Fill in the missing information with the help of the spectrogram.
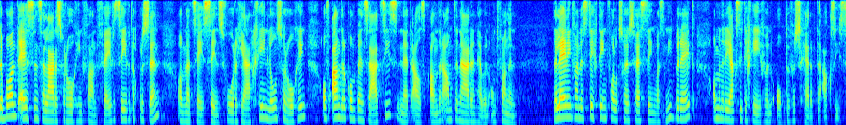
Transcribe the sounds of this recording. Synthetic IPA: d̥əbɔntɛjstənsalaːɾɪsfərɦoːχɪŋvɑnvɛjvənseːvəntəχprosɛnt | ʔɔmdɑtsɛjsɪnsfoːɾəχjaːrχeːnloːnsfərɦowχɪŋʔɔfɑndəɾəkɔmpɛnzaːtsisnɛtʰɑ̰lˠsʔɑndəɾə̰ʔɑmtənaːɾənɦɛbənɔ̰ntfɑŋən | d̥əlɛjdɪŋvɑndəstɪχtɪŋvɔlˠksɦœɥsfɛstɪŋʋɑsnid̚bəɾɛjtʔɔmənrejɑksitəχeːvənɔ̰p̚dəvəɹsχɛ̰rp̚də̰ʔɑ̰ksḭs

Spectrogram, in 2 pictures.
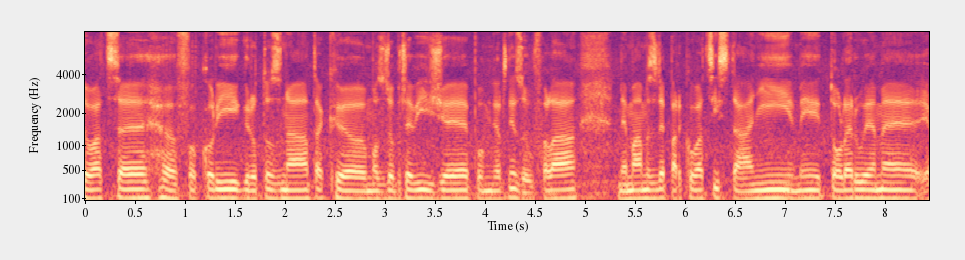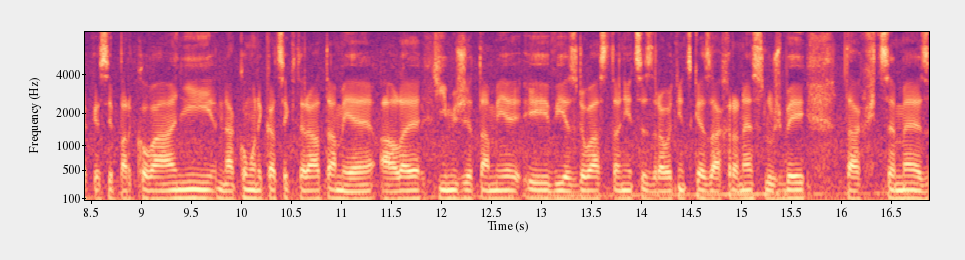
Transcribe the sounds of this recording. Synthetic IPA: t̪uat͡sɛfʔo̞ko̞liːɡdo̞t̪o̞znaːt̪akmod͡zdo̞br̝ɛviːʒɛjɛpo̞mɲɛɾɲɛzo̞wfalaː | nɛmaːmɛzdɛpaɾko̞vat͡siːst̪aːɲiːmɪt̪o̞lɛɾujɛmɛjakɛːsɪpaɾko̞vaːɲiːnako̞munɪkat͡sɪkt̪ɛɾaːt̪amjɛʔalɛciːmʒɛt̪amjɛʔɪvjɛzdo̞vaːst̪aɲɪt͡sɛzd̪ɾavot̪ɲɪt͡skɛːzaːxɾanɛːsluʒbɪ | t̪akxt͡sɛmɛ

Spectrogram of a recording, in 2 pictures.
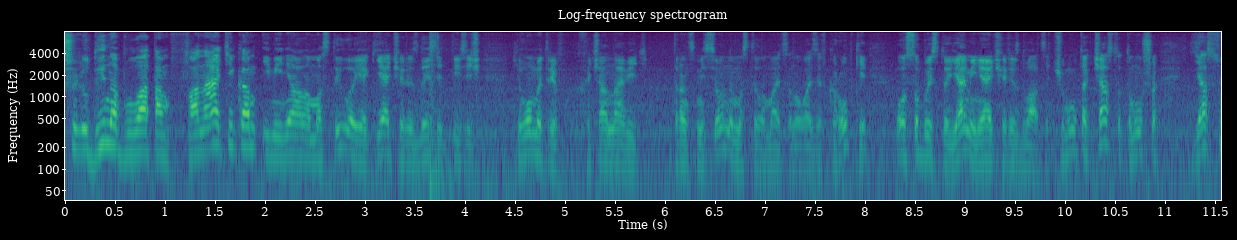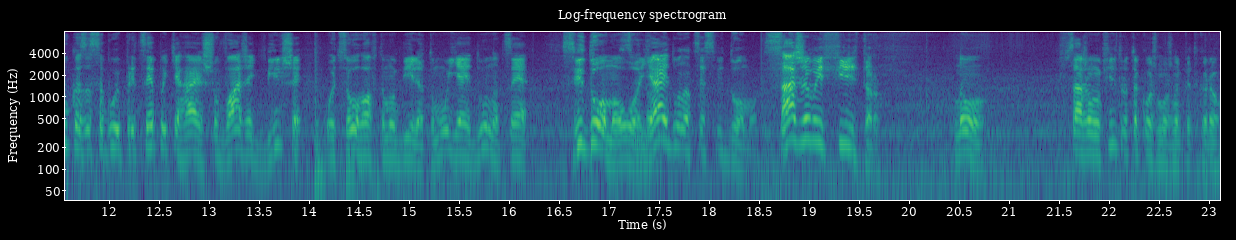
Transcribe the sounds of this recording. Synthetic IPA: t͡ʃɔlʲʊd̪ɪnɐbʊlˠɑt̪ɑmfɐnɑtʲikɐmimʲinʲalˠɐmɐst̪ɪlˠɔjjɐkjat͡ʃɛɾezd̪ɛsʲɐt̚ʲt̪ɪsʲɐt͡ʃʲkʲɪlˠɔmet̪ɾʲiwxɐt͡ʃanɑʋʲitʲ | t̪ɾɐnsmʲisʲiɔnːɪmɐst̪ɪlˠɐmɑjet͡sʲːɐnɐwʋazʲiwkɐɾɔpkʲɪɔsɔbɪst̪ɔjamʲinʲajʊt͡ʃɛɾezd̪ʋɑsʲːɐtʲt͡ʃɔmut̪ɑk̚t͡ʃɑst̪ɔt̪ɔmuʃt͡ʃɔ | jasukɐzɐsɐbɔjʊpɾʲɪt̪sɛpɪtʲɐɦɑjʊʃt͡ʃɔʋɑʒet̚ʲbʲilʲʃɛɔt͡sʲɔɦɔɐft̪ɔmɔbʲilʲɐt̪ɔmujaid̪unɐt̪sɛ | sʲʋʲid̪ɔmɔɔjaid̪unɐt̪sɛsʲʋʲid̪ɔmɔsɑʒɪʋɪjfʲilʲt̪r | nu | sɑʒɪʋʊmʊfʲilʲt̪ɾʊt̪ɐkɔʐmɔʐnɐpʲid̪kɔɾɪɦ

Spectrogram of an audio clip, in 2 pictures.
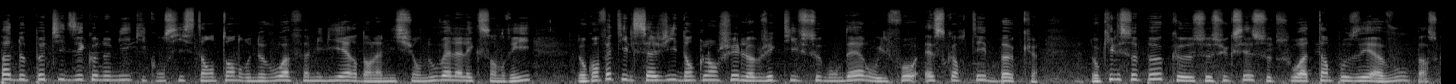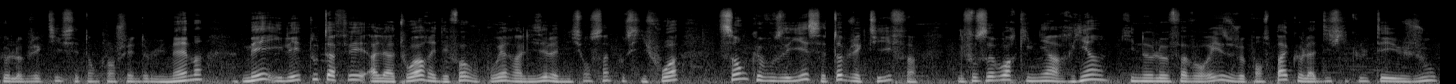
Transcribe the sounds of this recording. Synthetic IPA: pad̪əpət̪it̪zekɔnɔmikʲikɔ̃sist̪aɑ̃t̪ɑ̃d̪ʁynvwafamiljɛʁd̪ɑ̃lamisjɔ̃nuvɛlalɛksɑ̃d̪ʁi | d̪̥ɔ̃kɑ̃fɛt̪ilsaʒid̪ɑ̃klɑ̃ʃelɔbʒɛk̚t̪ifsəɡɔ̃d̪ɛʁuilfoʔɛskɔʁt̪ebœk | d̪ɔ̃kilsəpøkəsəsyksɛsəswat̪ɛ̃pozeavupa̰ʁsə̥kəlɔbʒɛk̚t̪ifsɛt̪ɑ̃klɑ̃ʃed̪əlɥimɛmː | ɛilɛt̪ut̪afɛaleat̪waʁed̪efwavupuveʁealizelemisjɔ̃sɛ̃kusifwa | sɑ̃kəvuzejesɛt̪ɔbʒɛk̚t̪ʰif | ilfosavwaʁkilniaʁjɛ̃kʲʰinələfavɔʁizʒəpɑ̃spakəlad̪ifi̥kʲylt̪eʒu

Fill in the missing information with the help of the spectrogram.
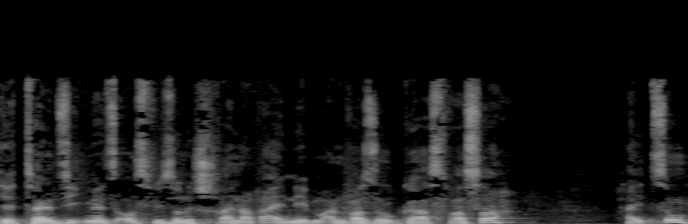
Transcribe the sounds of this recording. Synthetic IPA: d̥eːɐtʰaɪlziːtmiɐjɛt͡stʔa̰ʊsv̥iːzoːnəʃʁ̥aɪnɐʁaɪneːbm̩a̰nvaːɐzoːɡaːsv̥asɐ | haɪt͡sʊŋ

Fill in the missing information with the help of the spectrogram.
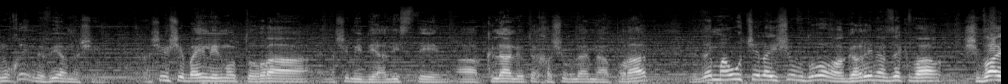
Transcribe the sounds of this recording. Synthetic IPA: nuχime̞vianaʃim | anaʃimʃebaimlilmo̞d̪̚t̪o̞ʁaanaʃimid̪ealist̪imaklaljo̞t̪e̞ʁχaʃuvlaemːeapʁat̪ | vezemaut̪ʃelaiʃuvd̪ʁoaχaɡaʁinaze̞kvaʁ | ʃva

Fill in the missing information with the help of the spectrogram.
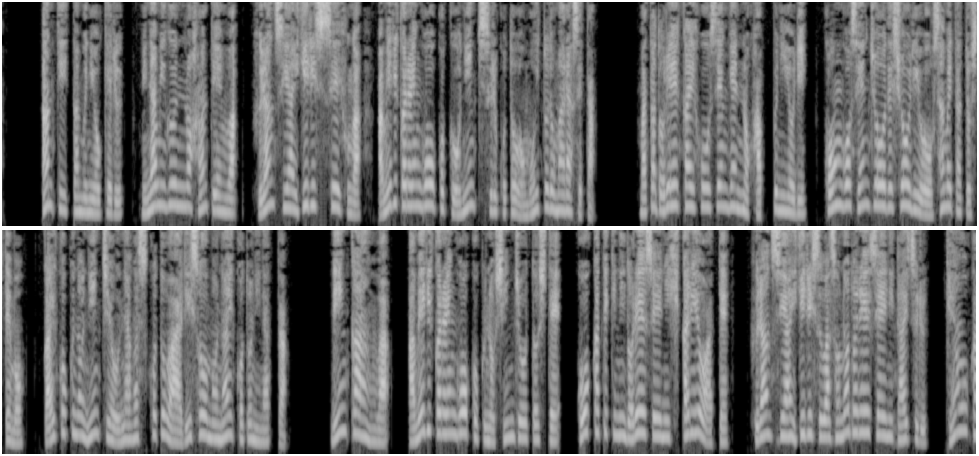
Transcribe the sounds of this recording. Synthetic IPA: ãnt̪ʲiːt̪amɯ̟ɲ̟io̞ke̞ɾɯ̟ | mʲinamʲiɡɯ̟̃nːo̞hãnt̪ẽ̞ɰ̃βaɸɯ̟ɾãɰ̃sɨjaiɡʲiɾʲisɨ̥se̞ːɸɯ̟ɡaː | me̞ɾʲikaɾẽŋɡo̞ːko̞kɯ̟o̞ɲ̟ĩɲ̟t͡ɕi̥sɨɾɯ̟ko̞t̪o̞ːmo̞it̪o̞d̪o̞maɾase̞t̪a̰ | mat̪ad̪o̞ɾe̞ːkaiho̞ːsẽ̞ŋɡẽ̞nːo̞hapːɯɲ̟ijo̞ɾʲi | kõ̞ŋɡo̞sẽ̞ɲ̟d͡ʑo̞ːd̪e̞ɕo̞ːɾʲio̞ːsame̞t̪at̪o̞ɕi̥t̪e̞mo̞ | ɡ̥aiko̞kɯno̞ɲ̟ĩɲt͡ɕio̞ɯ̟naɡasɨ̥ko̞t̪o̞βaːɾʲiso̞ːmo̞naiko̞t̪o̞ɲ̟inat̪ːa̰ | ɾʲĩŋkãːɰ̃βaː | me̞ɾʲikaɾẽŋɡo̞ːko̞kɯ̟no̞ɕĩɲ̟d͡ʑo̞ːt̪o̞ɕi̥t̪e̞ | ko̞ːkat̪e̞kʲiɲ̟id̪o̞ɾe̞ːse̞ːɲ̟içi̥kaɾʲio̞at̪e̞ | ɸɯ̟ɾãɰ̃sɨjaiɡʲiɾʲisɨβaso̞no̞d̪o̞ɾe̞ːse̞ːɲ̟it̪aisɨɾɯ̟ | kẽ̞ɰ̃oka

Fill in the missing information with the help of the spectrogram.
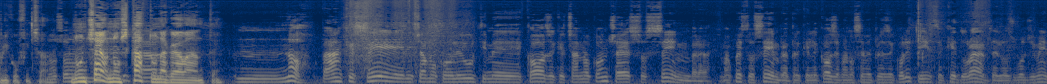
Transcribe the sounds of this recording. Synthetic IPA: blikoufːit͡ʃa̰ːlnont͡ʃɛnonskat̪ːounaɡɾavant̪e | nɔ | aŋkesed̪it͡ʃaːmokonleult̪imekɔːzeket͡ʃanːokont͡ʃɛsːosɛmbɾamakwest̪osembɾaperkelekɔːzevanːosɛmpɾepɾeːzekolːepint̪sek̟ed̪uɾant̪elozvold͡ʒimen

